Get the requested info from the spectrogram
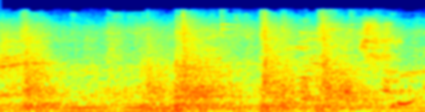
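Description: A treadmill running with a steady motor hum, its belt thudding as a person stumbles and falls onto it, with a rapid series of knocks and thumps against the deck and frame. Voices shouting and laughing come in over it.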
